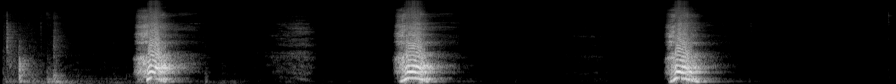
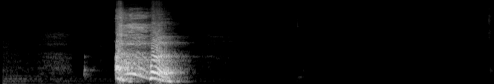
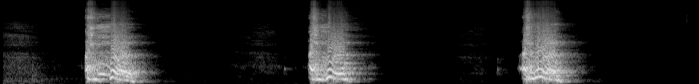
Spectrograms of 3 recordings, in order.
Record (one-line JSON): {"exhalation_length": "9.0 s", "exhalation_amplitude": 32768, "exhalation_signal_mean_std_ratio": 0.31, "cough_length": "4.9 s", "cough_amplitude": 32336, "cough_signal_mean_std_ratio": 0.29, "three_cough_length": "7.0 s", "three_cough_amplitude": 31103, "three_cough_signal_mean_std_ratio": 0.42, "survey_phase": "alpha (2021-03-01 to 2021-08-12)", "age": "65+", "gender": "Male", "wearing_mask": "No", "symptom_none": true, "smoker_status": "Ex-smoker", "respiratory_condition_asthma": false, "respiratory_condition_other": false, "recruitment_source": "REACT", "submission_delay": "2 days", "covid_test_result": "Negative", "covid_test_method": "RT-qPCR"}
